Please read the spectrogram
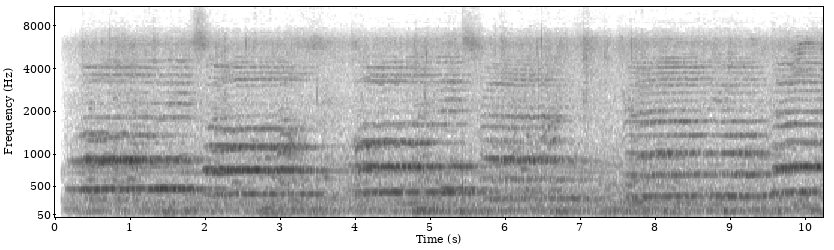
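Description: A small group of women singing together a cappella, holding long notes in slow phrases of a second or two.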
